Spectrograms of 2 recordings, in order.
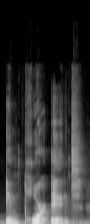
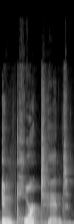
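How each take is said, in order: First: The middle T is a glottal stop. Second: The middle T is clearly released. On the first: The speaker calls it right. "the T is a stopping sound" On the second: The speaker calls it wrong. "I say important with a T in the middle"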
